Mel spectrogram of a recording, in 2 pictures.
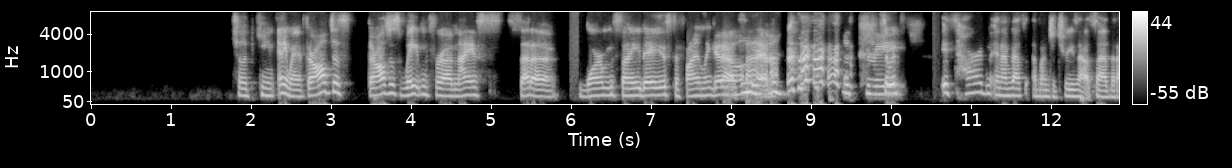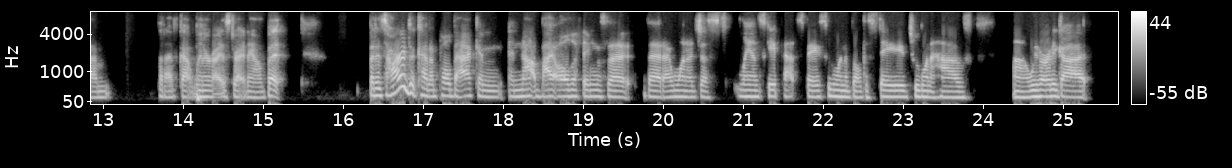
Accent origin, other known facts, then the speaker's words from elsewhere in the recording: Southern California, United States; now in Oklahoma, United States; growing up in Southern California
